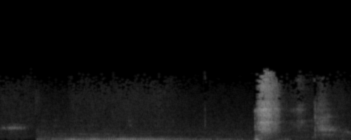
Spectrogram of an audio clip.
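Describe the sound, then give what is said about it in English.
A low, buzzing vroom held steady for about two seconds, like a voice imitating a race car engine passing by, followed by a brief sharp click and faint rustling. “That was a race car going by.”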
